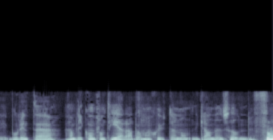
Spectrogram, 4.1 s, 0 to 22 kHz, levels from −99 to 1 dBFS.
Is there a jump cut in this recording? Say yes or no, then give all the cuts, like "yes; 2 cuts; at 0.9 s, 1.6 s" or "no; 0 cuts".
no; 0 cuts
